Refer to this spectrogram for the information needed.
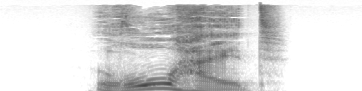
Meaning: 1. brutality 2. crudeness
- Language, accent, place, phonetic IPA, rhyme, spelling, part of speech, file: German, Germany, Berlin, [ˈʁoːhaɪ̯t], -oːhaɪ̯t, Rohheit, noun, De-Rohheit.ogg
